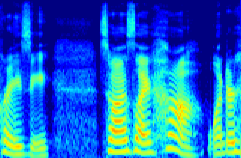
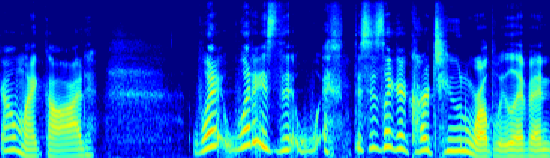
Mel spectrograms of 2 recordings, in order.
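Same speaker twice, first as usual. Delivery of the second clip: squeaky, exasperated outburst of disbelief; 4 semitones higher, 4 dB quieter than usual. Reacting to how people have treated their family, exasperated squeaky voice. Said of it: "my exasperated voice".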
